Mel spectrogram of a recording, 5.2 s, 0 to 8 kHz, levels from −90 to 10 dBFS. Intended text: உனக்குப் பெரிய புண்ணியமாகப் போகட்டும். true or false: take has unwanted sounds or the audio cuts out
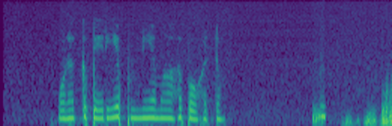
true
